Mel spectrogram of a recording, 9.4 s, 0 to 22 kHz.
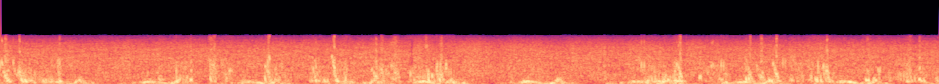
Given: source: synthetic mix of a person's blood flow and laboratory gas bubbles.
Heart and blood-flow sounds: Doppler ultrasound of blood flow; precordium
0.00-0.66 s: bubbles
1.43-1.67 s: bubbles
1.73-1.97 s: bubbles
2.04-2.35 s: bubbles
2.61-2.87 s: bubbles
3.07-3.52 s: bubbles
3.69-4.04 s: bubbles
4.07-4.55 s: bubbles
6.36-6.88 s: bubbles
6.96-7.31 s: bubbles
7.43-8.40 s: bubbles
8.62-9.28 s: bubbles
9.33-9.40 s: bubbles
From the record:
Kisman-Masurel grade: 333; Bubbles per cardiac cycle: rolling drumbeat, 9 or more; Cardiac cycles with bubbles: 50 to 99%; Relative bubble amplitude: loud (0.450 to 0.775); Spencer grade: 3 (all of the cardiac periods contain showers or single bubble signals, but not dominating or overriding the cardiac motion signals); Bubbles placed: anywhere in the cardiac cycle

